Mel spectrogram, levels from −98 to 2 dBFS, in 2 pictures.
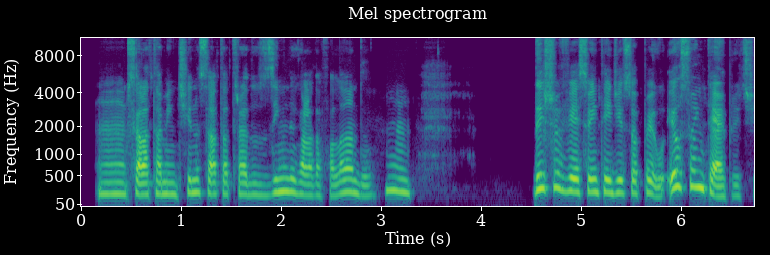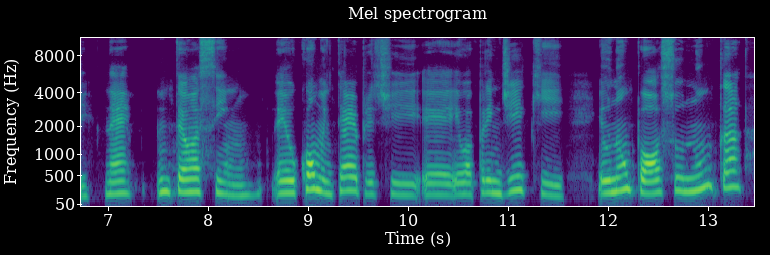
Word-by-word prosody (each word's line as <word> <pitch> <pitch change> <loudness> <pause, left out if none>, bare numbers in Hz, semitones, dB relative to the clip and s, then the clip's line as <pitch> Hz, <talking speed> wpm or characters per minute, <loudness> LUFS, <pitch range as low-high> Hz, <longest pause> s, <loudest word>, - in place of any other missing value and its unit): Hum 185 0 -3
se - - 0
ela 180 - +8
está 185 +1 -2
mentindo, 185 +3 -1
se 205 - -5
ela - - +6
está 185 0 -4
traduzindo, 180 +5 0
o - - +1
que 185 - -2
ela 170 - +3
está 170 0 -6
falando? 165 -1 -1
Hum. 230 -4 0 1.2
Deixa 265 +3 +4
eu 275 - +3
ver 225 -2 +6
se 215 - 0
eu - - +6
entendi 205 -1 +3
sua 195 -1 -2
pergunta. 190 -8 -2
Eu 285 +3 +8
sou 295 +2 0
intérprete, 155 - +2
né. 190 +1 -4 0.3
Então 215 0 0
assim, 185 -6 -5 0.2
eu 200 +1 0
como 255 +2 +4
intérprete, 185 -5 -6
eh, 175 -1 -7
eu 185 0 -6
aprendi 205 +5 -4
que 165 -5 -11 0.3
eu 200 - +1
não 245 +4 +1
posso 210 +1 +1
nunca 280 +5 -2
200 Hz, 180 wpm, -23 LUFS, 180-225 Hz, 1.2 s, ela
